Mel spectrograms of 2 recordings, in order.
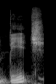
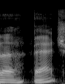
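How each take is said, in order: First: The word is said in a Kiwi accent. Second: The word is said in a neutral accent.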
